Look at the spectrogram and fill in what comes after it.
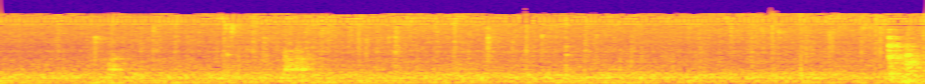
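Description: Chopped onion, garlic and green chilli sizzling steadily in a little olive oil in a frying pan, with faint crackles, and a short knock near the end.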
